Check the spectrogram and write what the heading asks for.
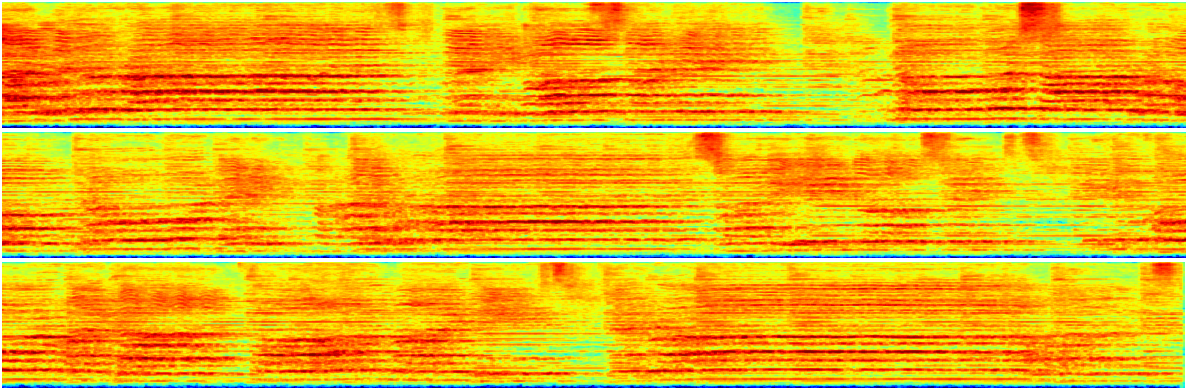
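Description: A small worship team of several voices singing a slow worship song together, in sung phrases of a few seconds with short breaks between them.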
